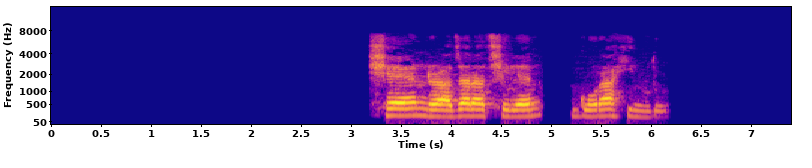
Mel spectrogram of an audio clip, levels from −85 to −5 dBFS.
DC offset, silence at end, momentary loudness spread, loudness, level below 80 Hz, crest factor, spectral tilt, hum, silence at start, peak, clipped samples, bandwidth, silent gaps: under 0.1%; 1.25 s; 17 LU; -14 LUFS; -68 dBFS; 18 dB; -4.5 dB/octave; none; 3.2 s; -2 dBFS; under 0.1%; 7.6 kHz; 4.95-5.19 s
